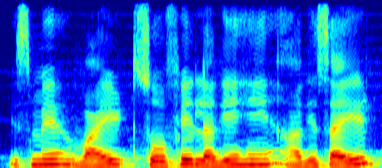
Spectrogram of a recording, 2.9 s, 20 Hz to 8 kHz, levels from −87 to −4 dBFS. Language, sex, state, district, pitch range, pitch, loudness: Hindi, female, Madhya Pradesh, Bhopal, 210-240 Hz, 225 Hz, -15 LUFS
